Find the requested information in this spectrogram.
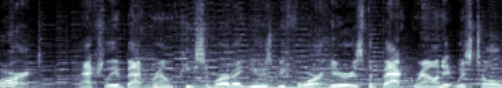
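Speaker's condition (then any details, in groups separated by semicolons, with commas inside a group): No condition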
